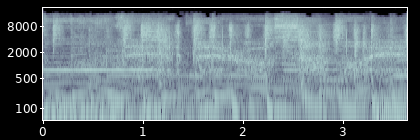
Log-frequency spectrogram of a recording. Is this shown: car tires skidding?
yes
